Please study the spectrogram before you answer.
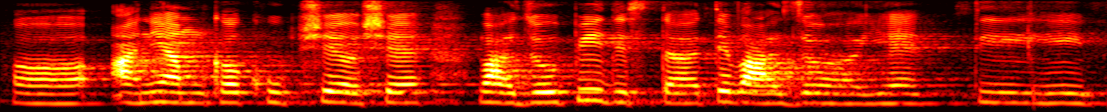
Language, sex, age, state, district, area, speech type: Goan Konkani, female, 18-30, Goa, Murmgao, rural, spontaneous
